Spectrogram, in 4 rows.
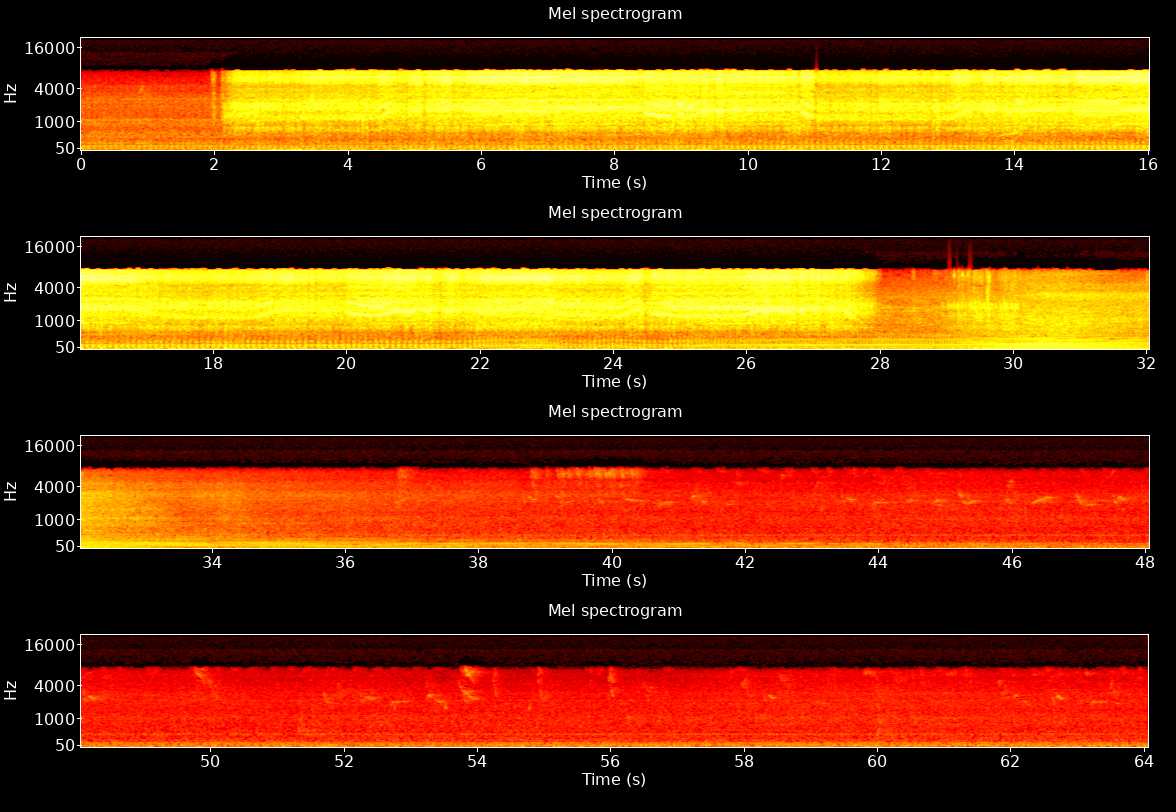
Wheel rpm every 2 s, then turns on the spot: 0, 120, 200, 220, 220, 190, 170, 230, 200, 190, 210, 180, 190, 180, 20, 0, 0, 0, 0, 0, 0, 0, 0, 0, 0, 0, 0, 0, 0, 0, 0, 0.
28-30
